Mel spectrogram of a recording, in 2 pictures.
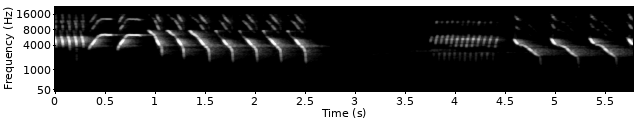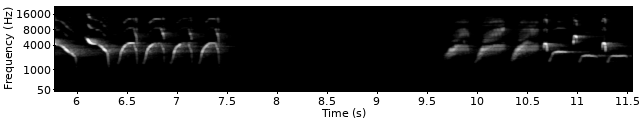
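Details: Crested Gloster canary song used for training young birds: bursts of quick, sharply falling whistles repeated in series, a short buzzy roll between phrases, and long pauses between bursts.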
